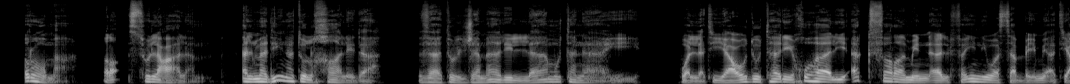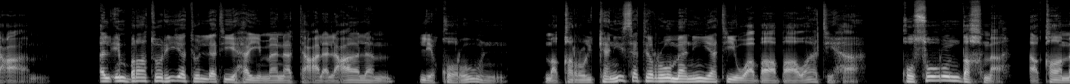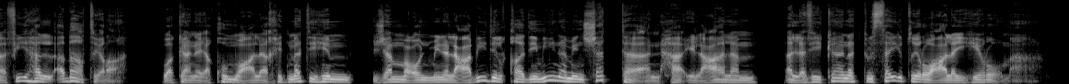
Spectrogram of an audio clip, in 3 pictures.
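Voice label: arabic male narration; voice demos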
